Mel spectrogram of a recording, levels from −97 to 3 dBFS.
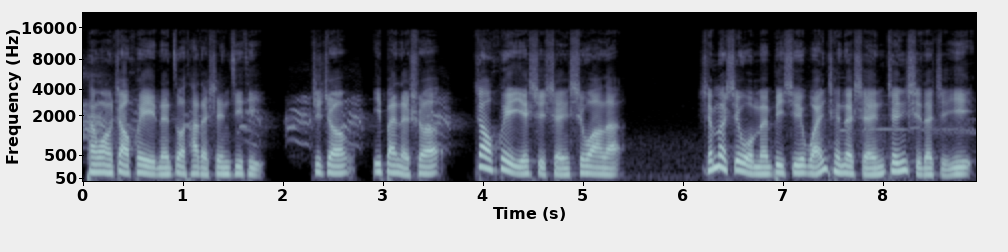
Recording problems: animal sounds; noticeable; throughout; 20 dB below the speech

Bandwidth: 15 kHz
